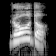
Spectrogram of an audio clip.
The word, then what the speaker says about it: ロード: The English L and R become the same sound. Light becomes raito. Road becomes rodo.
